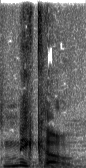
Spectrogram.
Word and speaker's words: Nico: And you're like, if you're going to pronounce properly, it's Nico, not Nika.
